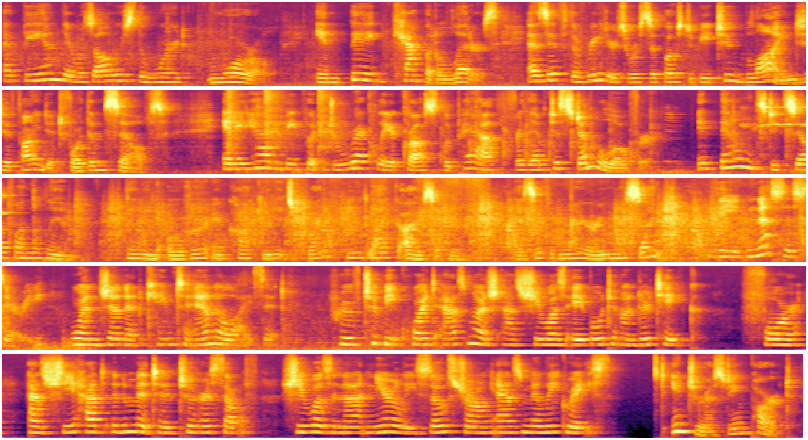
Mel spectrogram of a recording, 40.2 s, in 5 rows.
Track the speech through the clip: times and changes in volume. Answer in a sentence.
You can hear the speech from 0.0 to 40.1 s, at a steady volume.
